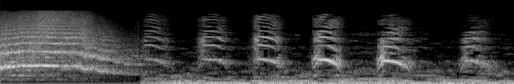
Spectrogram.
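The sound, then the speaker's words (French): Gulls, seabirds of the family Laridae, give a series of loud, harsh calls, each a sharp cry sliding downward in pitch, repeated at a fairly even rhythm. “Les mouettes sont des oiseaux marins qui font partie de la famille des Laridés.”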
